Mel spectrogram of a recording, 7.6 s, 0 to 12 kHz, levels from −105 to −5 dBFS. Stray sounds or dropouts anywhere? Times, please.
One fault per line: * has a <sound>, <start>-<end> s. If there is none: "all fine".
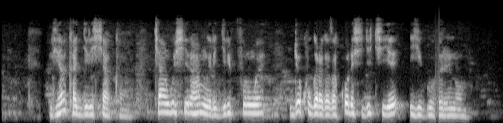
* has a dropout, 6.5-6.6 s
